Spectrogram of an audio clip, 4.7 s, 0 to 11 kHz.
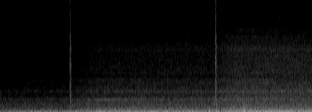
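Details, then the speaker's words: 1985 Pontiac Fiero GT, key on, engine off, heater controls set to vent after mouse-nest duct cleaning; steady low whoosh of air building smoothly, no rattle or squeal, plenty of airflow though smelly; normal blower operation. "got plenty of air flowing out of here now doesn't smell so great"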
